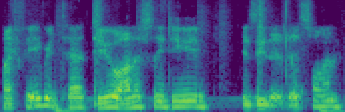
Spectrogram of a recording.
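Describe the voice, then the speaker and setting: A man's voice: on the high side, moderate pace, a little mellow. A young man in a casual chat, laid-back and saying "dude" a lot. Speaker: co-host, cousin.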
